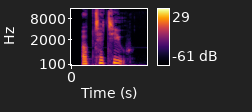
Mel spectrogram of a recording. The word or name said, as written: optativ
